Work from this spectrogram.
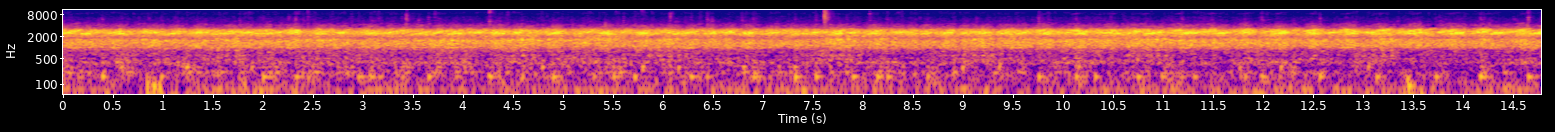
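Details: Drizzly rural night with a frog chorus droning on without pause, made of countless rapid croaks that blur into one even, shimmering buzz, with a few sharp ticks over soft rain.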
